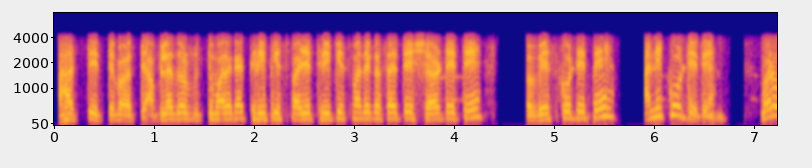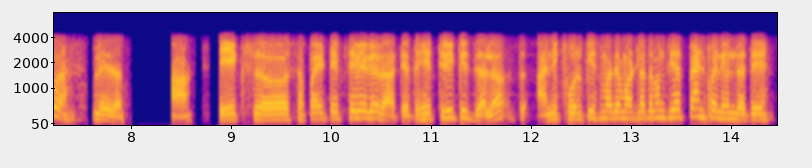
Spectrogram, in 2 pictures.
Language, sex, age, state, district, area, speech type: Marathi, male, 45-60, Maharashtra, Akola, urban, conversation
